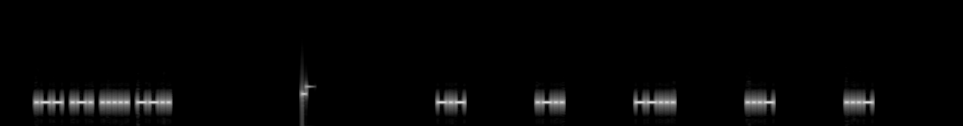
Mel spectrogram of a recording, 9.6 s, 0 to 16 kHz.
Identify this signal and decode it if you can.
Morse code, heard as a keyed tone, about 38 wpm, spaced as for 16 wpm, 700 Hz. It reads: WR5Z KL7VV
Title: USA Call Signs - 8x Character Spacing - 40wpm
